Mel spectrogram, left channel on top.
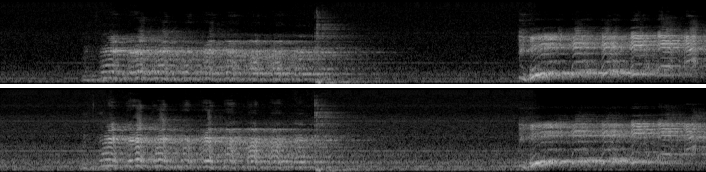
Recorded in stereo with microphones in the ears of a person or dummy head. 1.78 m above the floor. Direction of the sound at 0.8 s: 85° right.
